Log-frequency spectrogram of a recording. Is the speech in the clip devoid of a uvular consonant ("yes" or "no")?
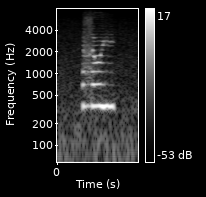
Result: yes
